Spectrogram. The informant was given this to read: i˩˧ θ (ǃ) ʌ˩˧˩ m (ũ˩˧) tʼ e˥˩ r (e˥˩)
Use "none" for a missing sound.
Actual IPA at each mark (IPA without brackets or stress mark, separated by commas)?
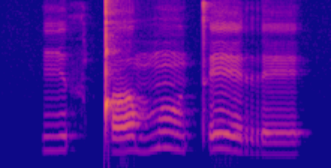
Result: ǃ, ũ˥˩, e˩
